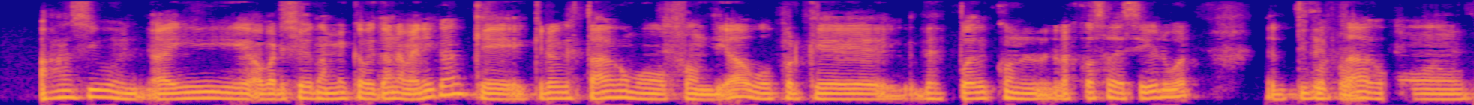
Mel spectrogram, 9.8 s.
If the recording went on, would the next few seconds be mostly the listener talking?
No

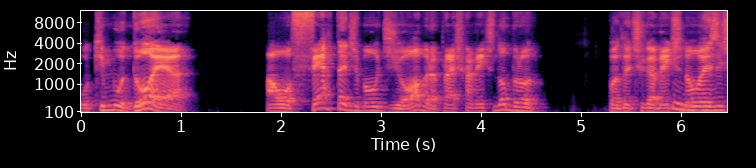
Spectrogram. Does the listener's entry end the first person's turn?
No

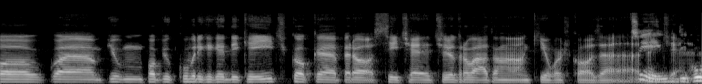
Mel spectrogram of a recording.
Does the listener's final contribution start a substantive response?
Yes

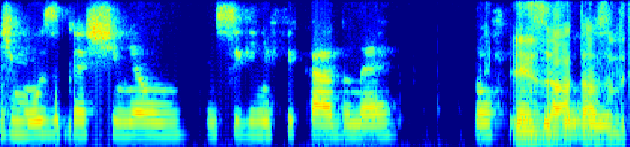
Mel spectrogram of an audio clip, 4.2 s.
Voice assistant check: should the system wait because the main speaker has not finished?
No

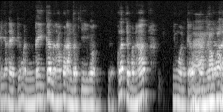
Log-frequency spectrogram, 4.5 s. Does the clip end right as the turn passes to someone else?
Yes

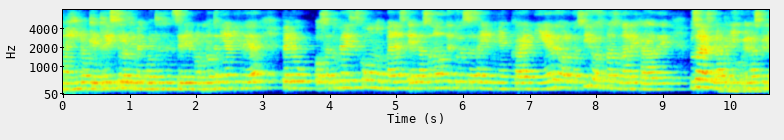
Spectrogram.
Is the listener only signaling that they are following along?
Yes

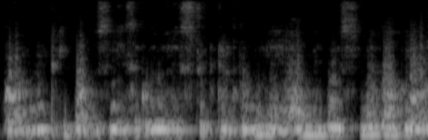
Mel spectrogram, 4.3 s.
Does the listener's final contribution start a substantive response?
Yes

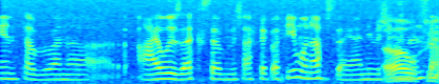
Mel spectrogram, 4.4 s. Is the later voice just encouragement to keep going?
No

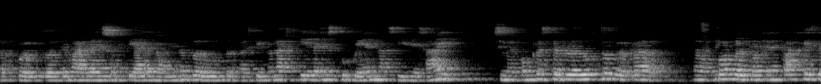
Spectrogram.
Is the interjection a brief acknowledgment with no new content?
Yes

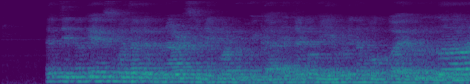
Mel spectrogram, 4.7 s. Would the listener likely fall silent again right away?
No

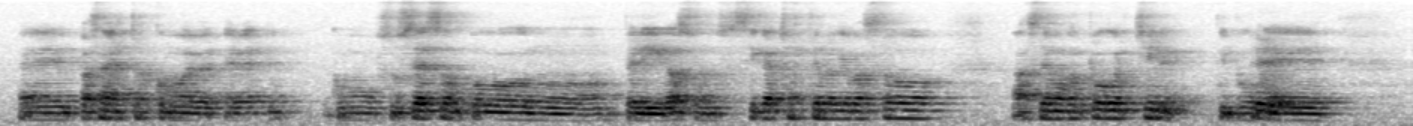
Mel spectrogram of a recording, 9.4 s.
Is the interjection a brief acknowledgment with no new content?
Yes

